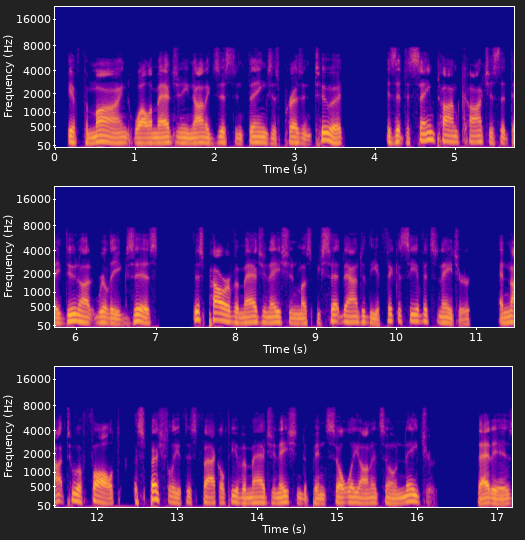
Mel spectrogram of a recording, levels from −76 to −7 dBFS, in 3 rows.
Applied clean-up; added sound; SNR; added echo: none; none; none; none.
